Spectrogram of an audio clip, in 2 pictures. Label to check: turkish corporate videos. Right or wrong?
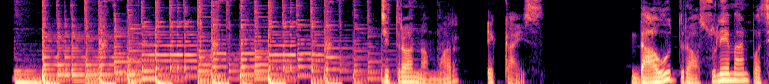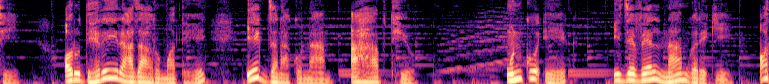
Wrong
